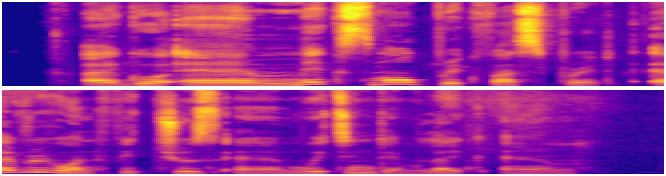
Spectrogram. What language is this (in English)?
Nigerian Pidgin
